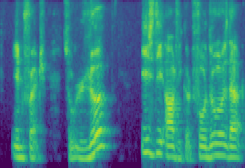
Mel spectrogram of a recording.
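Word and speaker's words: lys: the previous sessions that normally when you have an S you don't pronounce it but here it is an an exception Lis and um I never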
